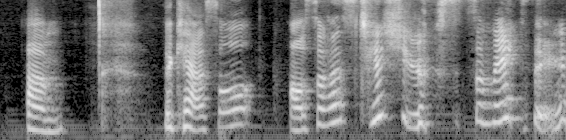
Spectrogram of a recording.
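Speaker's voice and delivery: tearful voice. Reaching for a tissue while speaking, tearful and emotional. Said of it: "I need a tissue".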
